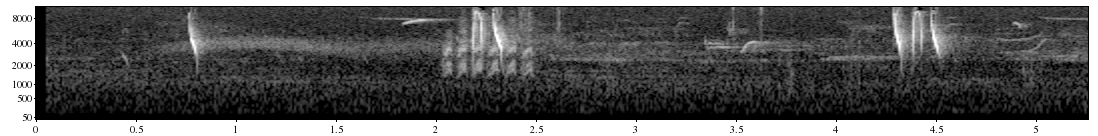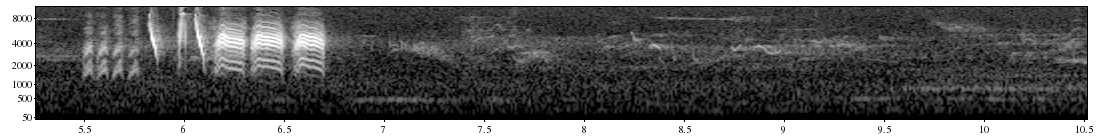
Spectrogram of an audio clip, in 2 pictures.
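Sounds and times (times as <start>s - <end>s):
faint background hiss: 0.1s - 10.5s
marsh tit calling: 5.5s - 6.7s.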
